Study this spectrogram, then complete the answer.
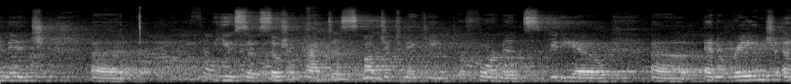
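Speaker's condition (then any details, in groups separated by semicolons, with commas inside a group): No condition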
